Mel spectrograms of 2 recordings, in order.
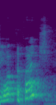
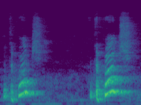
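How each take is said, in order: First: Said in the usual way. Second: Very high squeaky "What the fudge?"; parrot phrase prompt. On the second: Shown as a demonstration. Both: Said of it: "can you say".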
